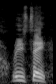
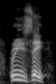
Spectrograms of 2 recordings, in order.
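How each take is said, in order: Both takes have the same delivery.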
